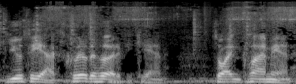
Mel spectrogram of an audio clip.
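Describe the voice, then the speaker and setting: An actor playing a tough, level-headed state trooper in a 1960s TV drama, speaking in terse commands. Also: male voice, medium pitch, animated, fairly quick, noisy background, close to an everyday voice. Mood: brisk, commanding. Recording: vintage TV soundtrack with music.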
